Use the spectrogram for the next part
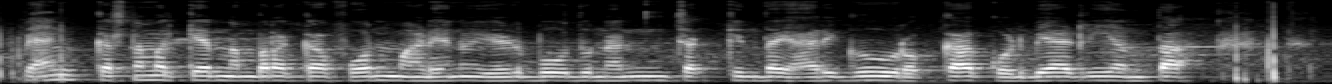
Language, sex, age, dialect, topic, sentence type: Kannada, male, 31-35, Northeastern, banking, statement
